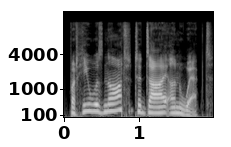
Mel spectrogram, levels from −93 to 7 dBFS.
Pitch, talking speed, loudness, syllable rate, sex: 160 Hz, 210 wpm, -17 LUFS, 4.3 syllables/s, male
